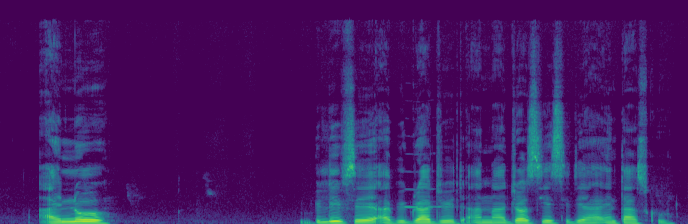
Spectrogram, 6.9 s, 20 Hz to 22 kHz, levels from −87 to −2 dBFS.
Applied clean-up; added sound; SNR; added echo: none; Squeak / Screech; 18 dB; none.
